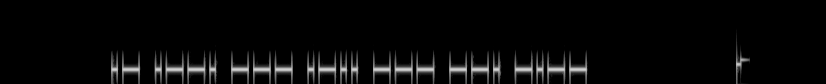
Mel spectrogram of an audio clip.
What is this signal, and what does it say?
Morse code, heard as a keyed tone, about 22 wpm, 700 Hz. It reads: APOLOGY
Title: Multi-letter Phonemes Repeated 3x 22wpm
